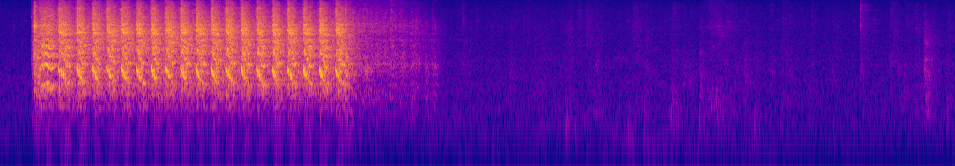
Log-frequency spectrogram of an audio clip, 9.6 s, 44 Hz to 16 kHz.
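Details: Toyota Camry demolition derby car, third day not running, OBD1 bypass done: steady cranking about three turns a second for three seconds, never catches; crank no start, later traced to no power to the computer.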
